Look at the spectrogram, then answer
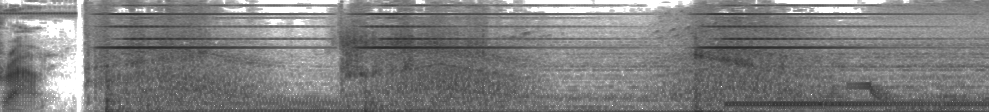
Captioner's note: whooshing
